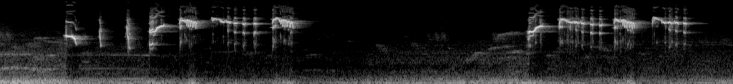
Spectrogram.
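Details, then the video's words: An orange-headed thrush (anis merah) in a master song recording for training competition birds sings two bursts of rich, high whistled and chattering phrases with quick varied notes, separated by a few seconds of quiet. "Masteran ANIS MERAH Gacor"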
